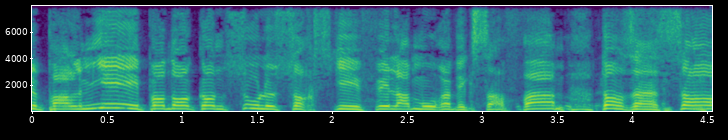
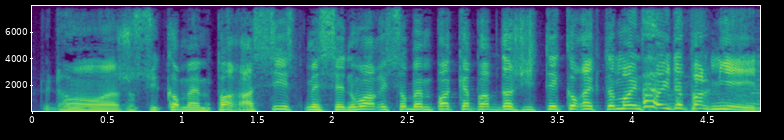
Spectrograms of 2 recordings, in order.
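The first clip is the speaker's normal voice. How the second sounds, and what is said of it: Put-on Belgian French accent. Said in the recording (French): “c'était un marathon d'accent belge”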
